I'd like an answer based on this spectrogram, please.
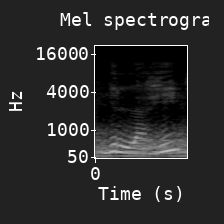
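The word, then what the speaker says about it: بالله: Adapun cara membacanya yaitu ba billahi dan wawu adalah wallahi dan tak adalah tallahi.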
